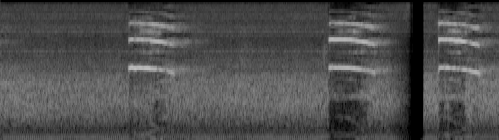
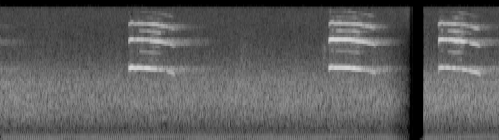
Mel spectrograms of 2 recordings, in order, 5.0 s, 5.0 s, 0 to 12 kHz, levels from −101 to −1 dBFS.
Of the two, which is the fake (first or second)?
first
